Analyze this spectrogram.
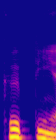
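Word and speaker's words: kytĩ: Kutim. Essa palavra kutim é mais difícil de pronunciar. Lembrem-se sempre de falar congela a língua.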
